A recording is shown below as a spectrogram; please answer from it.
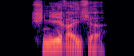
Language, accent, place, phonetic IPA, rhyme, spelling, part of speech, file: German, Germany, Berlin, [ˈʃneːˌʁaɪ̯çə], -eːʁaɪ̯çə, schneereiche, adjective, De-schneereiche.ogg
- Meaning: inflection of schneereich: 1. strong/mixed nominative/accusative feminine singular 2. strong nominative/accusative plural 3. weak nominative all-gender singular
